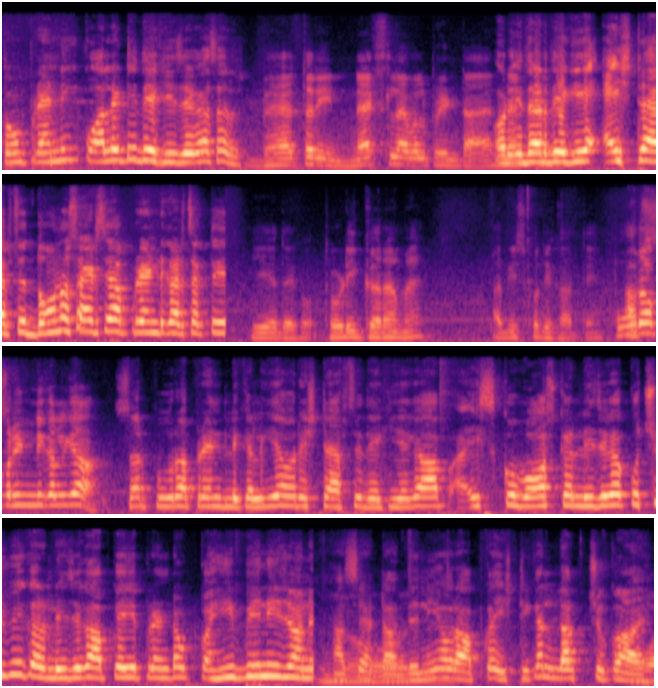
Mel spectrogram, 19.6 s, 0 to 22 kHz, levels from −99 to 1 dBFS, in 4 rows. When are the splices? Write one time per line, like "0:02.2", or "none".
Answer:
0:06.6
0:17.0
